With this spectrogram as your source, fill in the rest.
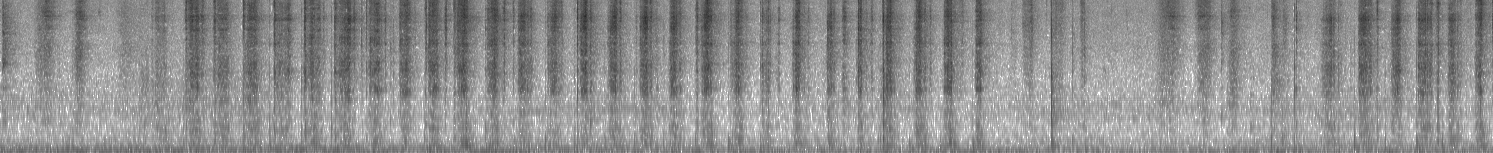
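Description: A slim metal pick-like tool is dragged and scraped along the upper of a worn brown leather work boot on a foot, while the other hand steadies the boot. Quick, uneven rasping strokes repeat steadily throughout, each a short bright scratch over a low, dull rumble.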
